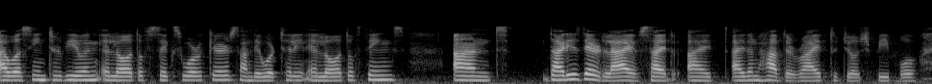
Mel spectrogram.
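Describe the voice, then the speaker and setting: This woman's mid-range voice holds a flat, monotone line throughout. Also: moderate pace. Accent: Spanish. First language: Spanish. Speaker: student fellow. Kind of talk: panel discussion.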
